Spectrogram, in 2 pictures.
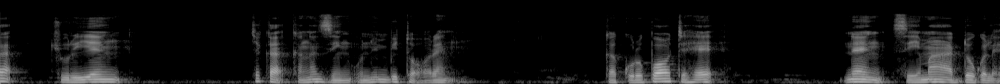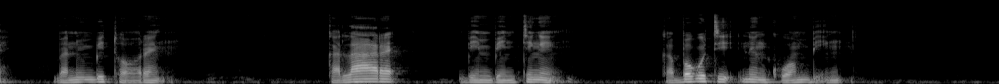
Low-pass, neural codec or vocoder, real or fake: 10.8 kHz; none; real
